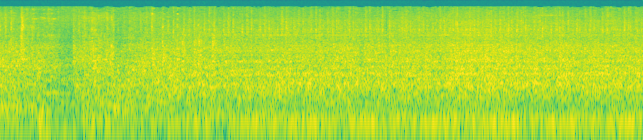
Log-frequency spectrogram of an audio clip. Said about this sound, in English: I love how you can hear the train tracks and everything.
